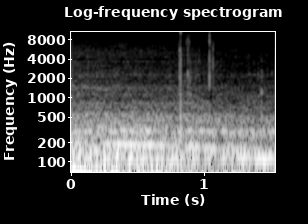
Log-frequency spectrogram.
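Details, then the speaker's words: 2004 Chevy Silverado 4.3L V6 at idle with a low, lumpy rumble and uneven beat: misfire counts on cylinder 3, starting on 4; codes for random misfire, mass airflow, oxygen sensor and evap, with fuel trims pulling fuel. "all right so at the moment we only have M fires on cylinder 3 the RPM a bit starting to show some on four and three"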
